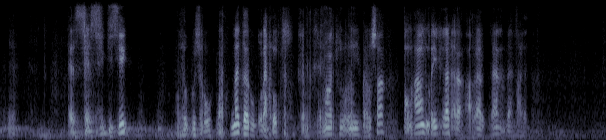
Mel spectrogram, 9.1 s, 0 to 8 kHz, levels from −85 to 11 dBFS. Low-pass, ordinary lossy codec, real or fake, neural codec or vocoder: 7.2 kHz; Opus, 16 kbps; fake; codec, 16 kHz, 1 kbps, FunCodec, trained on Chinese and English, 50 frames a second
